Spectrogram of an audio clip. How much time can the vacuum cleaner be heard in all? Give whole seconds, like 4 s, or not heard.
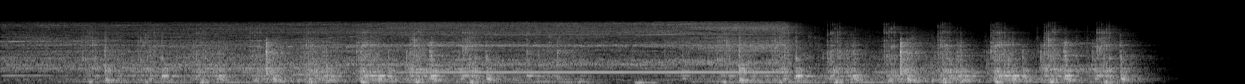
8 s.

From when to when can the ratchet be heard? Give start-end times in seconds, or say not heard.
0.5-11.3.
